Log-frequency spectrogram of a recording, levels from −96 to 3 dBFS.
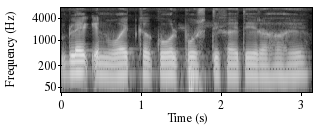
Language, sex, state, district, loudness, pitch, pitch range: Hindi, male, Arunachal Pradesh, Longding, -19 LUFS, 115 Hz, 110-115 Hz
